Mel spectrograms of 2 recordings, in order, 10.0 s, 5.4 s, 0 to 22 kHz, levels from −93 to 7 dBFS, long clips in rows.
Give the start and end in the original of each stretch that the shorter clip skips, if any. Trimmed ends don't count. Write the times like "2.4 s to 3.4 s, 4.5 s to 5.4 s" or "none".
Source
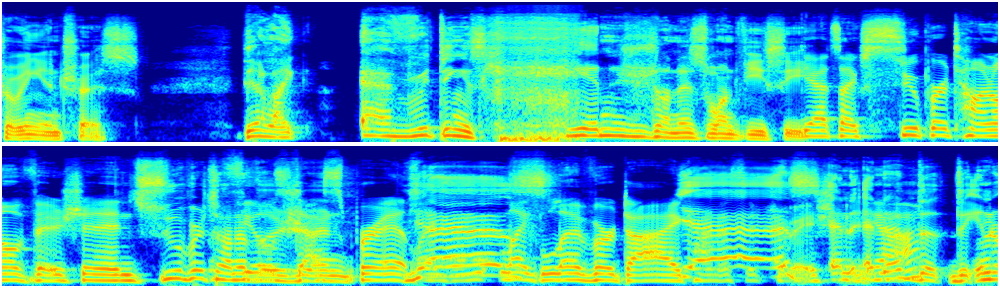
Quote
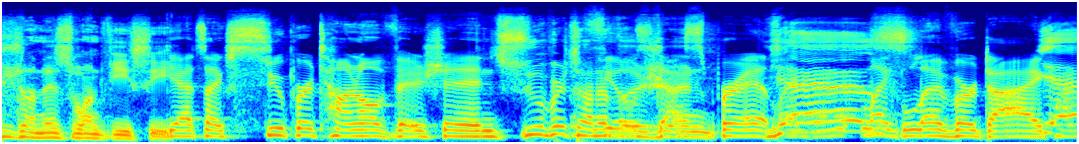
none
